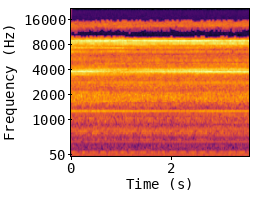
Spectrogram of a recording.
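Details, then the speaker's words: DIY silent air compressor, completed build with modified check valve (snap ring removed); steady even hum with faint airy intake hiss, no buzz or rattle; very quiet, normal running. "with me sitting in front of this you could run this thing in a dentist office so I believe mission accomplished"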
